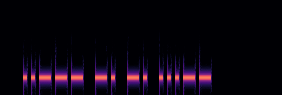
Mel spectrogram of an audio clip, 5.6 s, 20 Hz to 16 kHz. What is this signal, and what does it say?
Morse code, heard as a keyed tone, about 15 wpm, 700 Hz. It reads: 2NN3
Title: Common Cut Numbers - 4-Digit 15wpm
